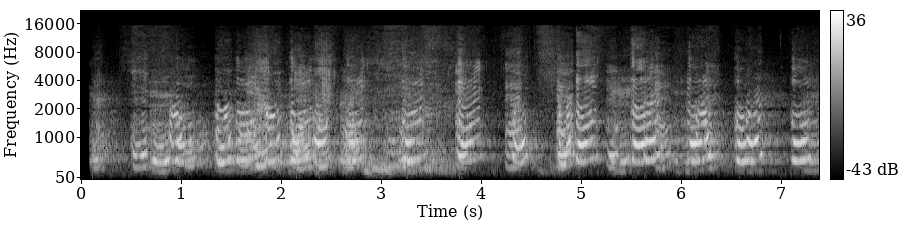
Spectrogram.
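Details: Sea lions hauled out on the dock along the Historic Bay Front in Newport, Oregon, giving harsh, harmonic barks in quick overlapping bursts, roughly two per second, from several animals at once.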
